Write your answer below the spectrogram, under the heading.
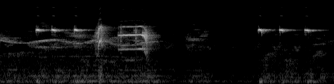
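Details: Common iora singing 'tembakan' style: three sharp high pips, a long rising-and-falling whistle, a rough buzzy burst, a short pause, then three more evenly spaced high pips.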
